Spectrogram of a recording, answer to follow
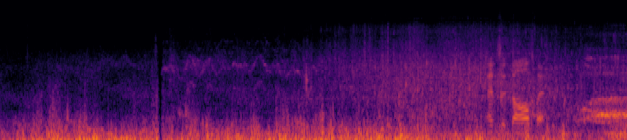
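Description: Wind buffeting the microphone in the open air over the water: a constant low, gusty rumble.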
